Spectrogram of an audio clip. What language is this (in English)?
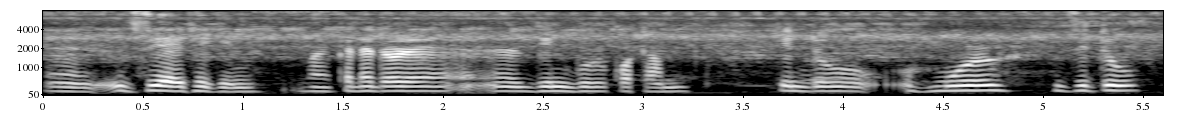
Assamese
